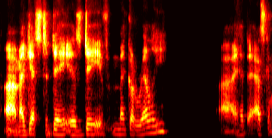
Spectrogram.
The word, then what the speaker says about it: Mencarelli: Hey, do you pronounce your last name Mencarelli? It's a hard C.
